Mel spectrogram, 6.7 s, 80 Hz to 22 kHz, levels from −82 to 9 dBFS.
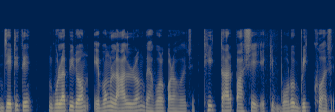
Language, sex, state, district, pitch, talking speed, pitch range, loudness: Bengali, male, West Bengal, Malda, 125 Hz, 150 wpm, 115-135 Hz, -29 LUFS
